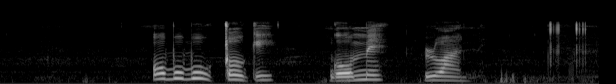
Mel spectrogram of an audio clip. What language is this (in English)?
Xhosa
